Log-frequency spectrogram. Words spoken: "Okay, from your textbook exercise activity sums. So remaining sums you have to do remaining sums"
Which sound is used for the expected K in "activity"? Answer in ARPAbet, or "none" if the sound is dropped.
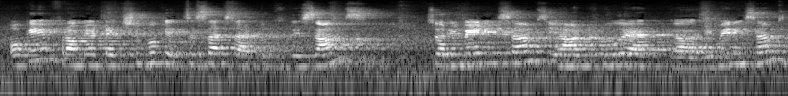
none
